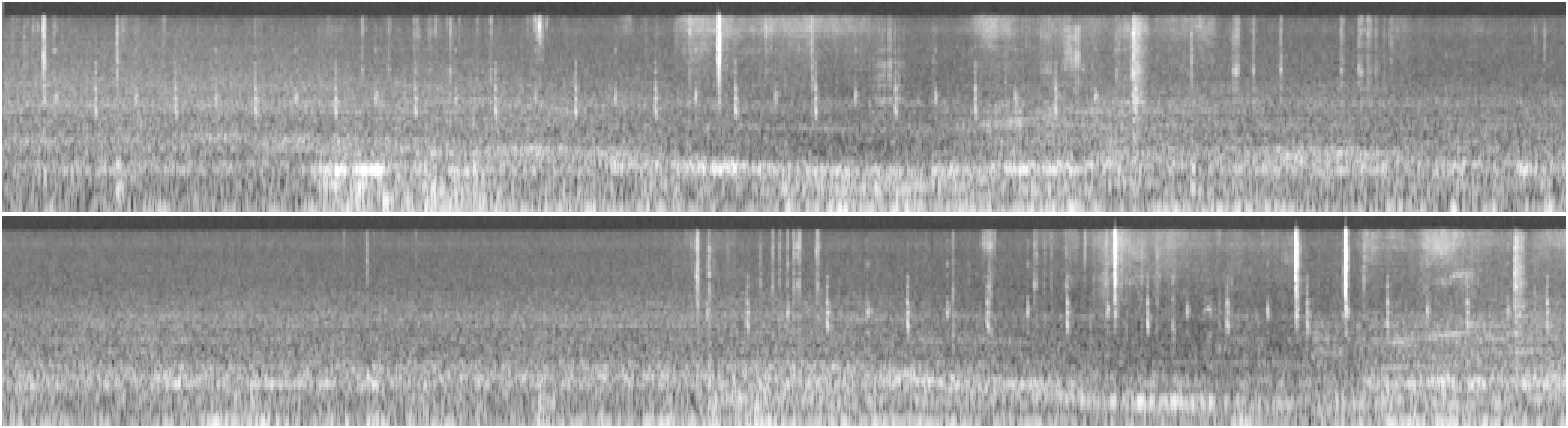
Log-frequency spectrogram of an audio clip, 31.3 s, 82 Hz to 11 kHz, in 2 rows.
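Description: Inside the cabin of a 2021 Audi A4 Avant on the move: a steady low road and engine rumble whose pitch rises and eases a few times as the car speeds up and slows. A few faint clicks show up along the way.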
